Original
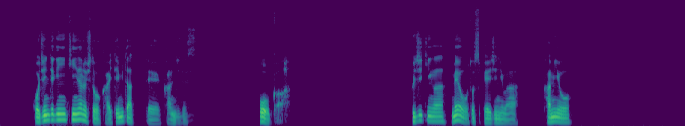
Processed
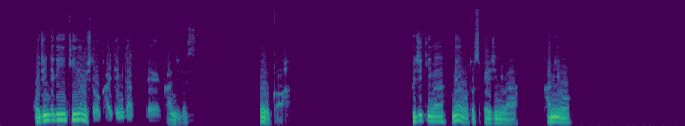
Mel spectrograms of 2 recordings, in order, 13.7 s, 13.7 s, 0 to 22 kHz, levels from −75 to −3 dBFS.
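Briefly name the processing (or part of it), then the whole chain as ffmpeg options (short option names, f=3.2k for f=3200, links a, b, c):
one-band saturation: -filter_complex "[0:a]acrossover=split=240|4400[a][b][c];[b]asoftclip=type=tanh:threshold=-37dB[d];[a][d][c]amix=inputs=3:normalize=0,asettb=1/sr,asplit=3[e][f][g];[e]atrim=end=1.794[h];[f]atrim=start=1.79:end=3.26,asetpts=PTS-STARTPTS,afade=t=in:d=0.004:c=qsin,afade=t=out:st=1.466:d=0.004:c=qsin,highpass=f=260:w=0.5412,highpass=f=260:w=1.3066[i];[g]atrim=start=3.256[j];[h][i]acrossfade=d=0.004:c1=hsin:c2=qsin[k];[k][j]acrossfade=d=0.004:c1=qsin:c2=hsin,volume=2.5dB"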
